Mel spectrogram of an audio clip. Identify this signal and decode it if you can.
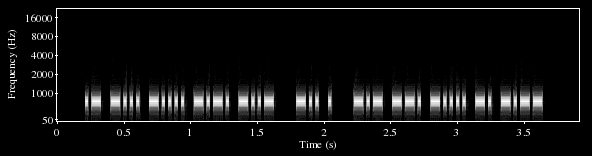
Morse code, heard as a keyed tone, about 52 wpm, 700 Hz. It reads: AB6CX DE KG6NY
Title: USA Callsign DE Callsign - 5 Characters - 50wpm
